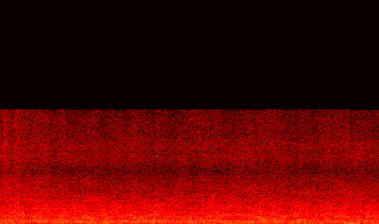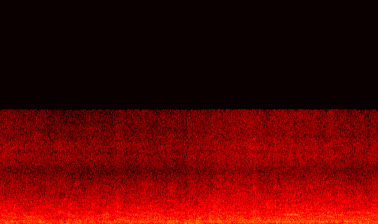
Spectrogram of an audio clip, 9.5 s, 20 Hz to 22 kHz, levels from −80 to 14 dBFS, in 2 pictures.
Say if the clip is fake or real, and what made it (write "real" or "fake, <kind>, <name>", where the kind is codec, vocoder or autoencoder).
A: fake, codec, SNAC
